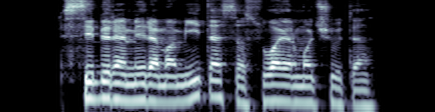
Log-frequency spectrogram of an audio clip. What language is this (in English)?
Lithuanian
